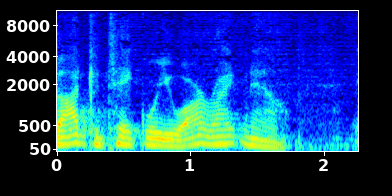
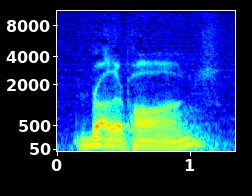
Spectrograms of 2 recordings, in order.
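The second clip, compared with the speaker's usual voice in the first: put-on slow southern Tennessee drawl; 3 semitones lower than usual. Retelling what the speaker said with a hand on his shoulder: imitating Mark's Southern Tennessee drawl. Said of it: "in his Southern Tennessee drawl".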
